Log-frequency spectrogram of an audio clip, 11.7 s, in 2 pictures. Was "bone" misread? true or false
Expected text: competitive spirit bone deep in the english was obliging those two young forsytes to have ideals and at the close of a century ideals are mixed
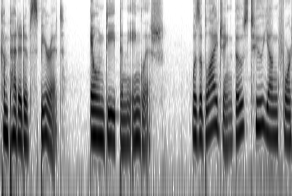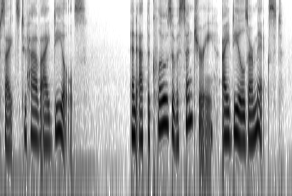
true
